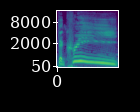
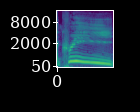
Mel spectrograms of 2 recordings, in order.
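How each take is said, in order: First: The word has a long 'ee' vowel. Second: The same.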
